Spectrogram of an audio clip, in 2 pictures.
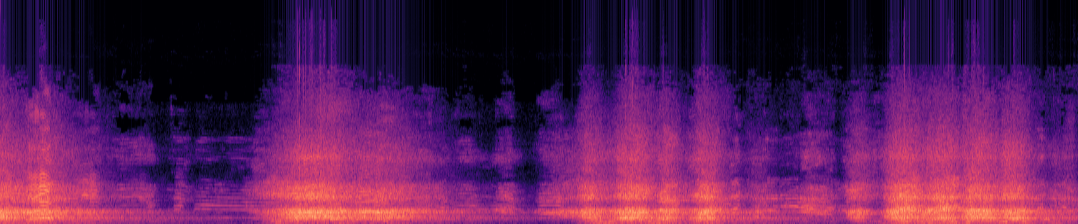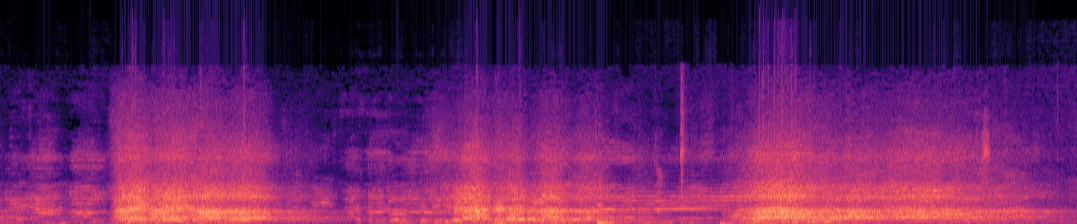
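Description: A large crowd at a Bengali religious gathering chants takbir in loud, rhythmic waves, about seven swelling calls and responses separated by short pauses.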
